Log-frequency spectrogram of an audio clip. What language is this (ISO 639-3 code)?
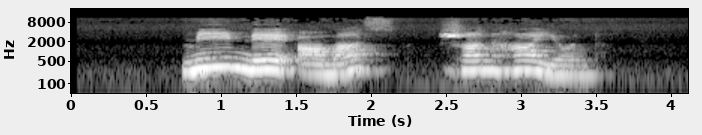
epo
